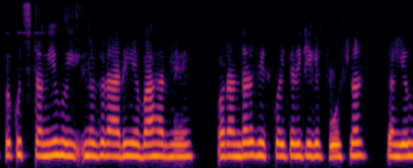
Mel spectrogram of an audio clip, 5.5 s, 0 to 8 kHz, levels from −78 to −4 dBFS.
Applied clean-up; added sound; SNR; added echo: neural mask model DeepFilterNet 3.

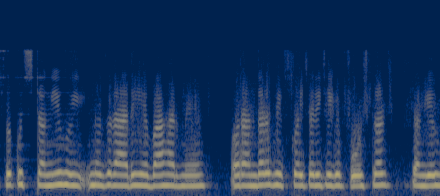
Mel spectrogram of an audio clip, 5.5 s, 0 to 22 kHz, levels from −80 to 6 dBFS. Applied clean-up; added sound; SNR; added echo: neural separator model SepFormer DNS4.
